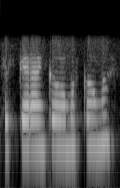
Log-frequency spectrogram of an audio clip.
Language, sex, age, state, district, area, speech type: Kashmiri, female, 30-45, Jammu and Kashmir, Bandipora, rural, conversation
